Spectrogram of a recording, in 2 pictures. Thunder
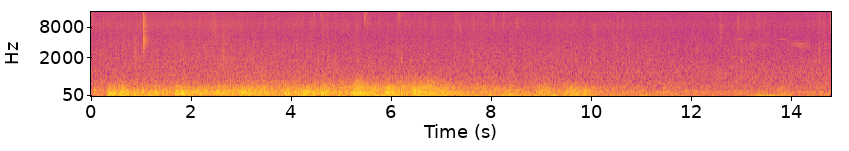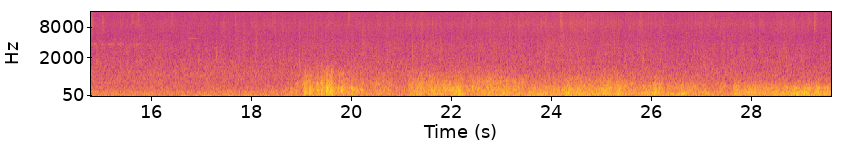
0.3 10.3, 18.8 29.6

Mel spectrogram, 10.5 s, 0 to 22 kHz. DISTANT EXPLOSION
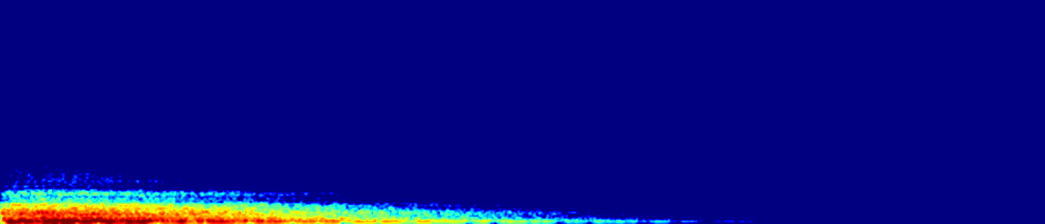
0.0 5.2

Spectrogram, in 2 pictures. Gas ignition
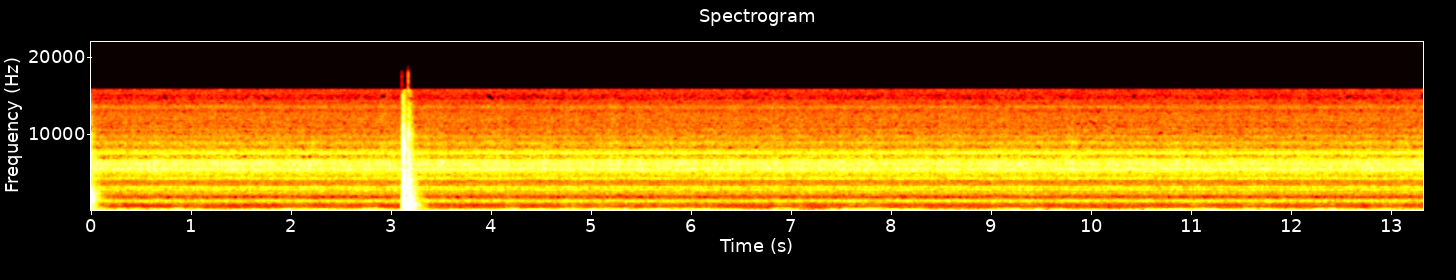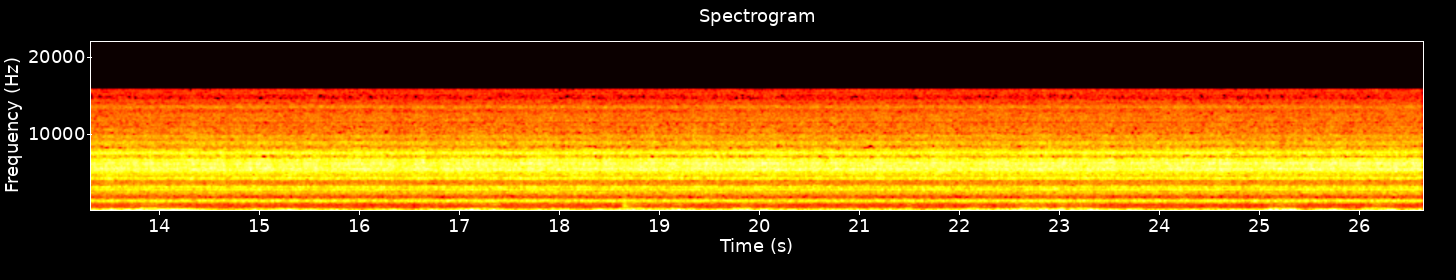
0.0 1.4, 3.0 3.8

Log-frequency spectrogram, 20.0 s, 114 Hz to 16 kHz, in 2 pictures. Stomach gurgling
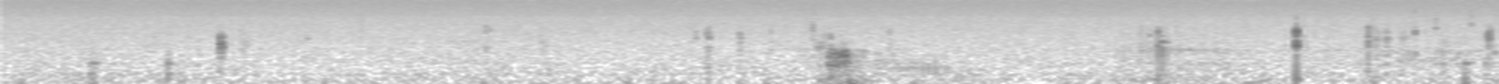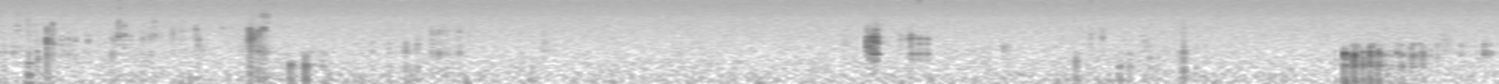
4.6 6.2, 7.5 8.0, 8.6 13.2, 15.8 16.3, 18.9 19.9

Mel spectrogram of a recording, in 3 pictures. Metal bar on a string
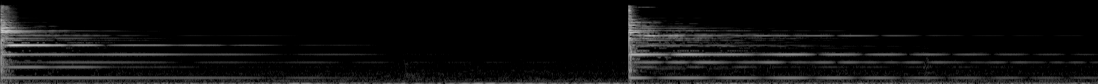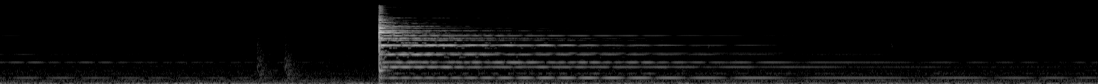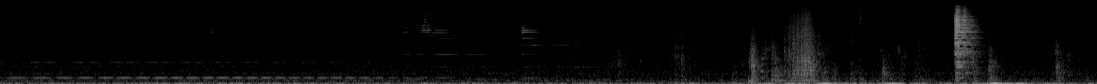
14.8 28.0, 31.4 32.0

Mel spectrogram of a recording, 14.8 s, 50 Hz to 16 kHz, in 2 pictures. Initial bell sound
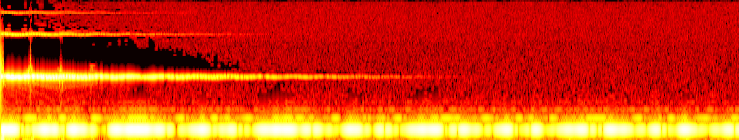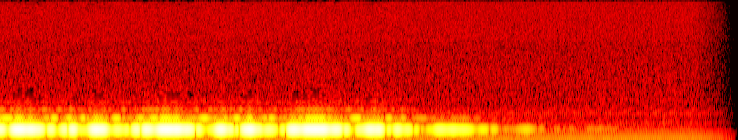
0.0 3.1

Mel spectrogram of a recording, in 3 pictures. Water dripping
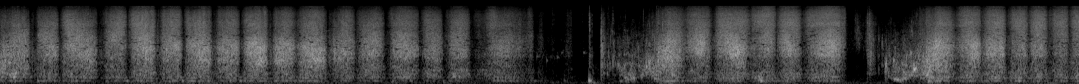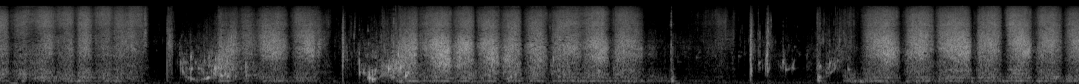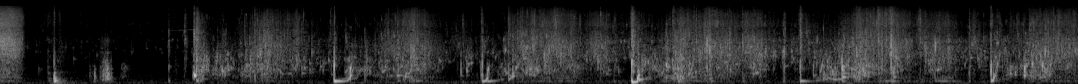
22.0 25.3

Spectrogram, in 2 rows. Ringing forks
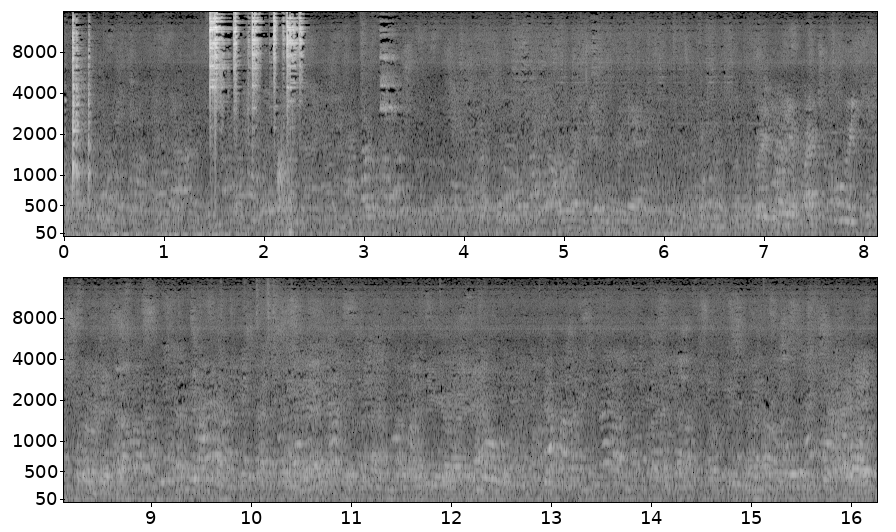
1.5 2.4

